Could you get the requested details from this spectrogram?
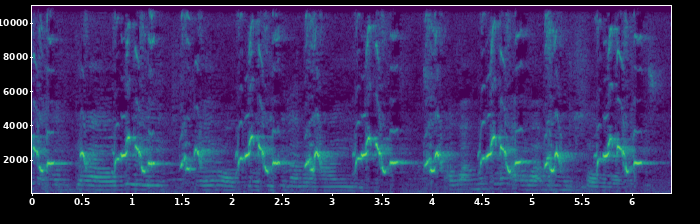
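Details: A white-rumped shama sings in the morning, its song used to lure birds: rich, looping whistled phrases sweeping up and down, repeated steadily about twice every second, with a faint lower tonal murmur beneath.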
